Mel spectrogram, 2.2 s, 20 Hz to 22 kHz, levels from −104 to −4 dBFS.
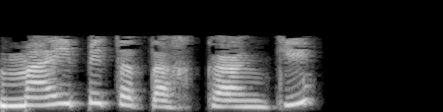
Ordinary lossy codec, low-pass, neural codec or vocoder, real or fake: MP3, 24 kbps; 7.2 kHz; none; real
